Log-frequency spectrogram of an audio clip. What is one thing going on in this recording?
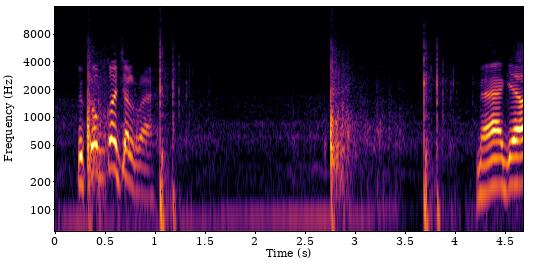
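Fireworks bang and crackle outdoors.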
